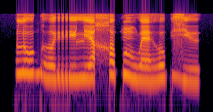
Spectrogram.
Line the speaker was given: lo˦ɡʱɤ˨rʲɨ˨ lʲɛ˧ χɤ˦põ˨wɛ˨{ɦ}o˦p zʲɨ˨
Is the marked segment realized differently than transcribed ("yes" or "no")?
no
